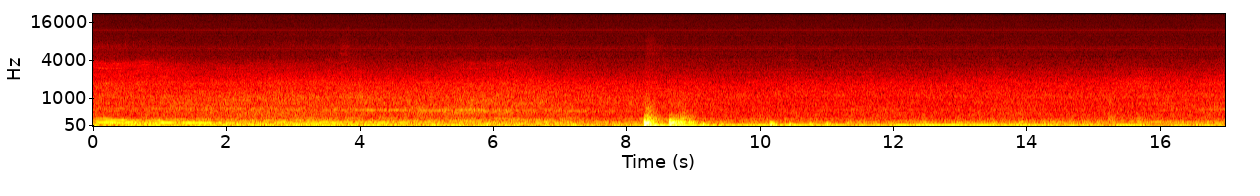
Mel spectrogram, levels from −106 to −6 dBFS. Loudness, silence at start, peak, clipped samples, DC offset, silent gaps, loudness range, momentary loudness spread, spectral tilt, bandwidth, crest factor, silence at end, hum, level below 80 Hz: -33 LUFS; 0 s; 0 dBFS; under 0.1%; under 0.1%; none; 14 LU; 14 LU; -9 dB/octave; 12.5 kHz; 30 dB; 0 s; none; -34 dBFS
